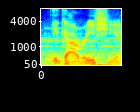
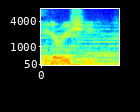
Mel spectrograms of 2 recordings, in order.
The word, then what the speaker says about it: Igarashi: He's the Igarashi, I think that's how you say it. Koji Igarashi, who's the lead designer and from Konami, formerly with Konami, developing Castlevania.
